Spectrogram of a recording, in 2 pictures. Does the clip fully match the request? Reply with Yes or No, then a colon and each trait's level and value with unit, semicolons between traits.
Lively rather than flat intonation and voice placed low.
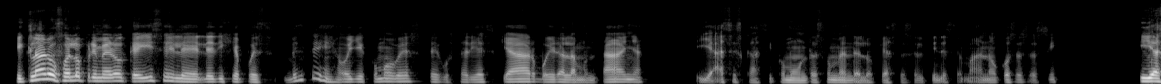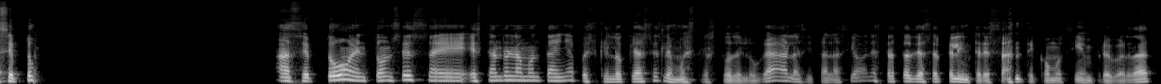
Yes: wide, 7.5 semitones; low, 130 Hz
